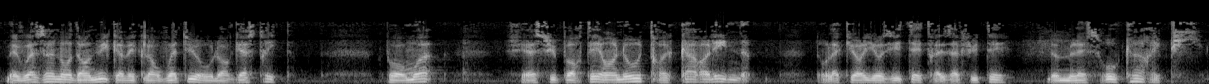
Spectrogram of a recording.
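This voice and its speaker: Deep, smooth country doctor. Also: male voice, lo-fi sound, heavily acted. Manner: measured, literary, formal. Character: weary, reserved male country doctor narrating a murder mystery. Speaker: narrator and lead actor. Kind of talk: French radio mystery drama acting and narration.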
